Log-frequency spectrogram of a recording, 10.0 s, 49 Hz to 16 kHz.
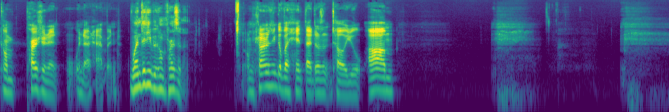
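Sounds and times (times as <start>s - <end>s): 
speech: 0.0s - 6.0s
heavy breathing: 6.1s - 10.0s.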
